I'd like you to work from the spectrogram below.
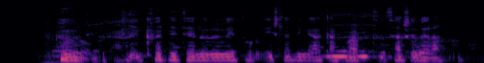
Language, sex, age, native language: Icelandic, male, 14, Icelandic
